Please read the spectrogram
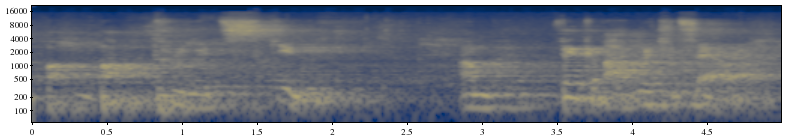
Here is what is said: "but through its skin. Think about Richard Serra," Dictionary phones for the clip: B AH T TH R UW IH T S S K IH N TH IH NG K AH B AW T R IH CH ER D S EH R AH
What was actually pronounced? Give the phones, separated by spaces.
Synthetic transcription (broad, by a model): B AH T TH R UW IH T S S K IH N TH IH NG K AH B AW T R IH CH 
